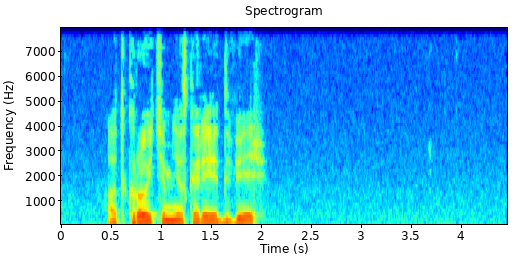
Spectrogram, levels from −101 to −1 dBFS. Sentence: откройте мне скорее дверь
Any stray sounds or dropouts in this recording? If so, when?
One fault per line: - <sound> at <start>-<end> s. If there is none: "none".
none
